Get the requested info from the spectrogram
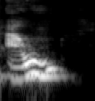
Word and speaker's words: Om: Y es que de acuerdo a los textos sagrados, la sílaba Om, misma que se pronuncia Aum, es el sonido universal o divino.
